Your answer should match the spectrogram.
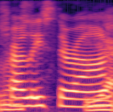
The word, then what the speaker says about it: Charlize Theron: I was thinking Charlize, how do you pronounce her? – Charlize Theron. – Yes.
